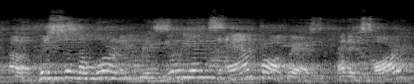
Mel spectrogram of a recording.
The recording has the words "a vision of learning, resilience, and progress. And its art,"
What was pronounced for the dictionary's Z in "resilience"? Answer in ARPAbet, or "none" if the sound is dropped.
Z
